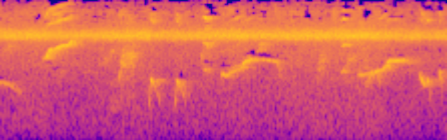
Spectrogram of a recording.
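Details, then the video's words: Wild white-rumped shama song: sweeping upslurred and downslurred whistles, some high and thin, mixed with short sharp notes, against a continuous high buzzing of insects. "kicau burung murai batu di alam liar"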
